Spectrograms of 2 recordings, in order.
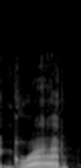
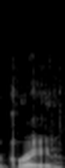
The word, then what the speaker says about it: grad: some people just say grad or grade so you may hear some people pronounce things with g r a d as grad you hear other people pronounce them as grade for gradient either is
